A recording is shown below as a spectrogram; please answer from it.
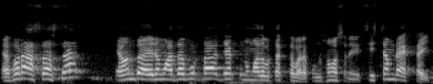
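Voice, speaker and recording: A middle-aged man from Bangladesh lectures his computer class at a rapid clip, his voice sitting fairly high. He scolds and urges the students in turn. The recording is dull and lo-fi. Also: expressive. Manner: fast, scolding and exhorting. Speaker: computer course instructor.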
